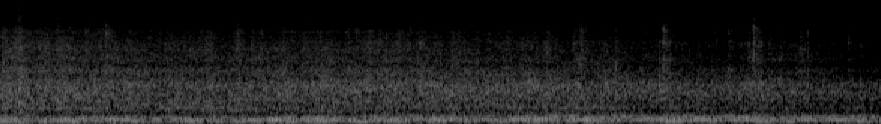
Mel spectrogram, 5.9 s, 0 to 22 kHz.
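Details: Hornby R.372 Class A4 "Seagull" model locomotive, tender drive, running after repair: quiet, even rolling rumble with light wheel clicks, no grinding or stutter. Stop-start running was likely from excess axle oil spoiling electrical pickup; the mystery noise was traced to the valve-gear parts. Runs fine and quiet.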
